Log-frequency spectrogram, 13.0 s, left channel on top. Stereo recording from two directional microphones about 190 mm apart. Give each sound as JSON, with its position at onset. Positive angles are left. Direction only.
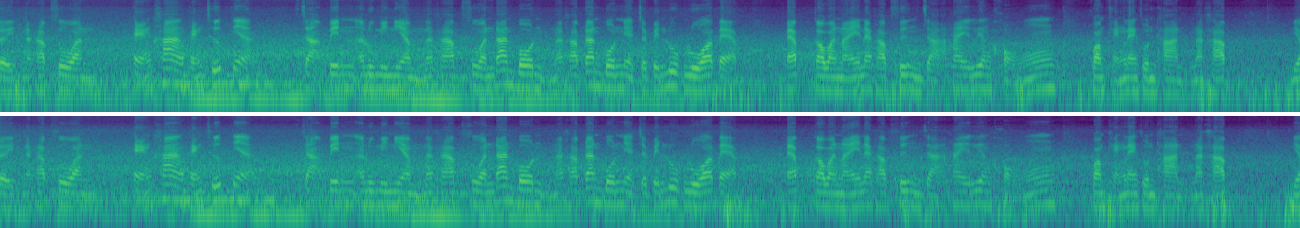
{"t": 0.0, "sound": "speech", "side_deg": 15}
{"t": 10.9, "sound": "speech", "side_deg": 15}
